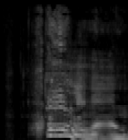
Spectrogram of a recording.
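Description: A Belgian Malinois puppy gives a drawn-out, tuneful howl that slides down in pitch.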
